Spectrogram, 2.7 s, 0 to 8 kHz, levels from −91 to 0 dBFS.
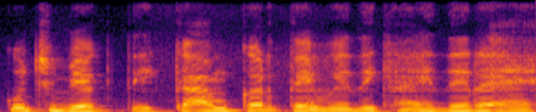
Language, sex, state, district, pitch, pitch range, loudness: Hindi, male, Maharashtra, Washim, 140 Hz, 125-150 Hz, -16 LUFS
